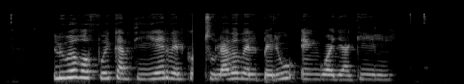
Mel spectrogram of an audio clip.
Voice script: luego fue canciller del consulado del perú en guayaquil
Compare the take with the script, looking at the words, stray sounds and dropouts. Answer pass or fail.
fail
